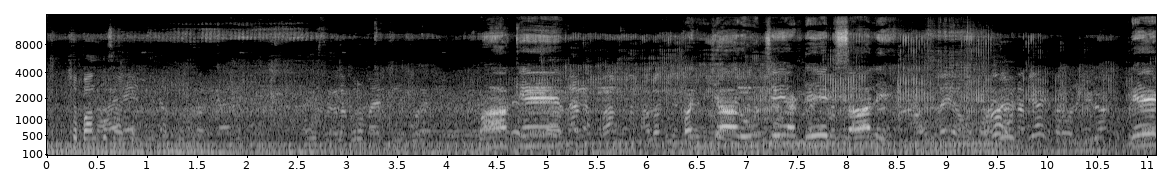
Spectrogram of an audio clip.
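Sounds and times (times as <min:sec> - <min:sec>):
men talking indistinctly: 0:00.2 - 0:11.0.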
